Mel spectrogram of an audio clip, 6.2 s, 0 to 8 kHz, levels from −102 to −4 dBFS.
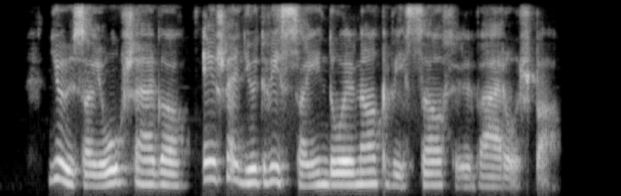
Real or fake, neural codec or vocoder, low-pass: fake; codec, 16 kHz, 8 kbps, FunCodec, trained on LibriTTS, 25 frames a second; 7.2 kHz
